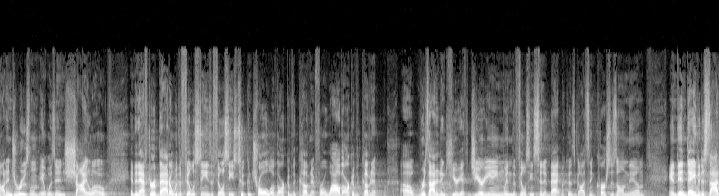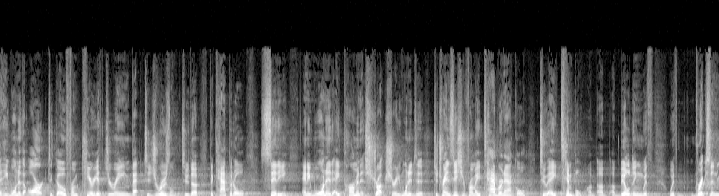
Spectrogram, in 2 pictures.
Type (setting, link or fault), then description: setting, large echoing room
